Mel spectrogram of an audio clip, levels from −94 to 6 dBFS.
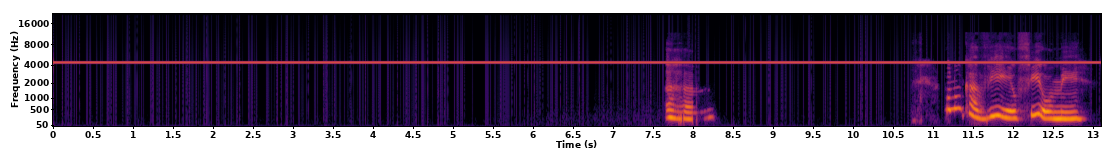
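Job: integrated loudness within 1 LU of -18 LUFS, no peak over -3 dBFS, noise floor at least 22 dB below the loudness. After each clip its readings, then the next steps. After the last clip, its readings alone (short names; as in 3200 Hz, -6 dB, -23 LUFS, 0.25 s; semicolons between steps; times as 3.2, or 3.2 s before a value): ticks 48/s; steady tone 4400 Hz; tone level -31 dBFS; loudness -27.5 LUFS; peak -8.5 dBFS; loudness target -18.0 LUFS
-> de-click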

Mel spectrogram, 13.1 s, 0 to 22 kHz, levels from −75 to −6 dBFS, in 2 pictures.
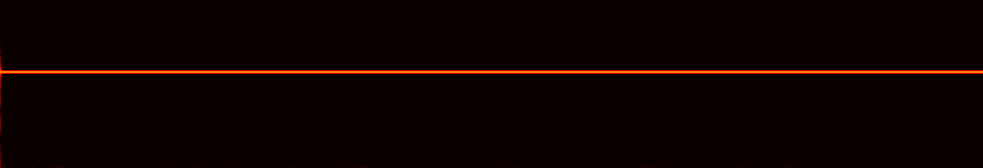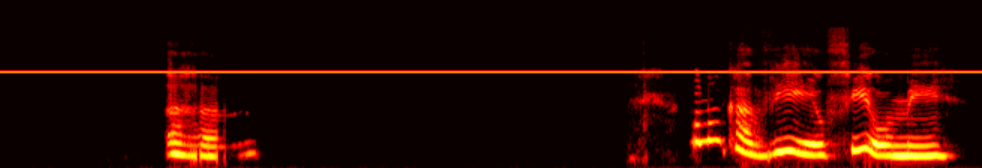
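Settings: ticks 0.15/s; steady tone 4400 Hz; tone level -31 dBFS
-> notch 4400 Hz, Q 30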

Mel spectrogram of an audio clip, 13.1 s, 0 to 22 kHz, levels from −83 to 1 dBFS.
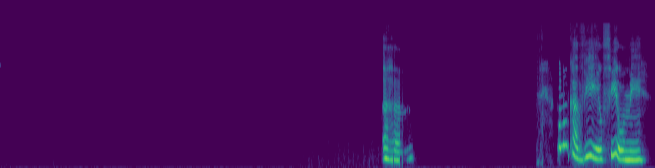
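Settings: steady tone none; loudness -23.0 LUFS; peak -9.0 dBFS; loudness target -18.0 LUFS
-> gain +5 dB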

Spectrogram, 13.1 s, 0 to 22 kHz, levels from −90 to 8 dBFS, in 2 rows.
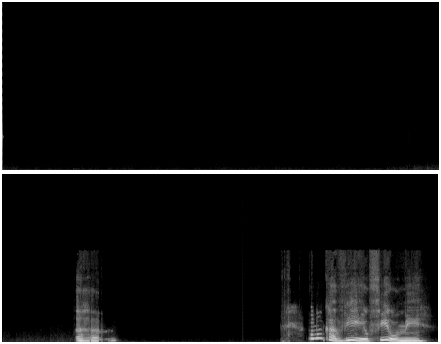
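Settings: loudness -18.0 LUFS; peak -4.0 dBFS; noise floor -77 dBFS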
